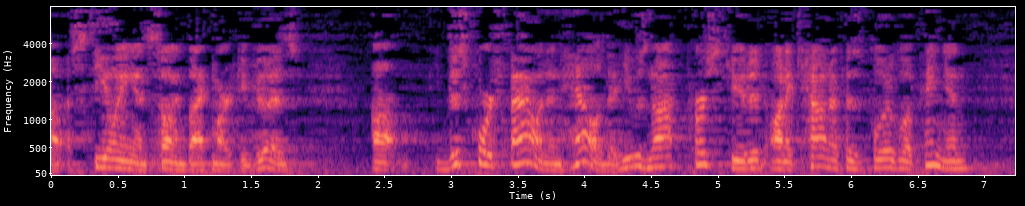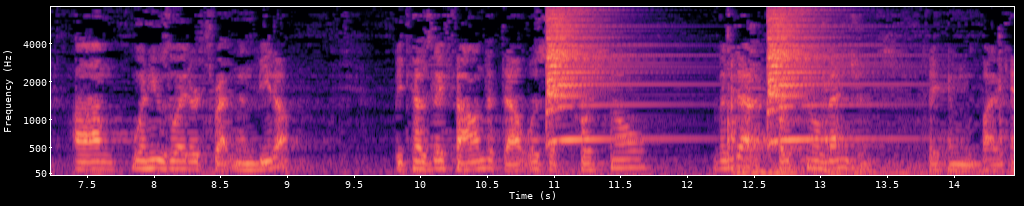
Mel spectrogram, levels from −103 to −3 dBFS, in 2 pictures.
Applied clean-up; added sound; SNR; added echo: none; Gong; -3 dB; reverberation time 0.4 s.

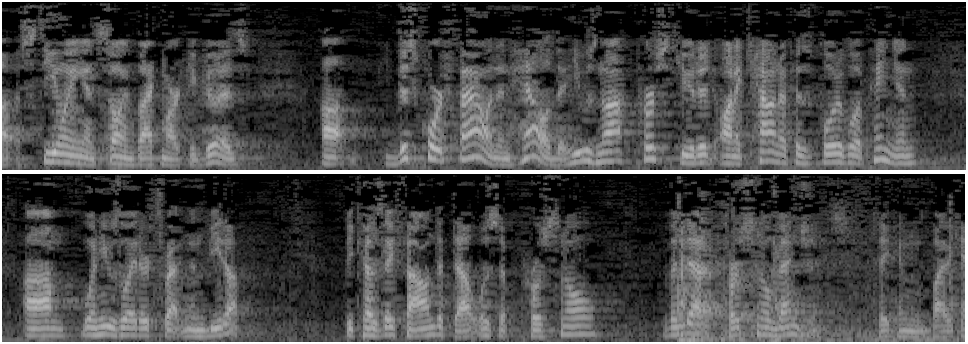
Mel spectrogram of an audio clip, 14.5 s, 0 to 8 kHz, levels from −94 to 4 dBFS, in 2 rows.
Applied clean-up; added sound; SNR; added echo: none; none; none; none.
